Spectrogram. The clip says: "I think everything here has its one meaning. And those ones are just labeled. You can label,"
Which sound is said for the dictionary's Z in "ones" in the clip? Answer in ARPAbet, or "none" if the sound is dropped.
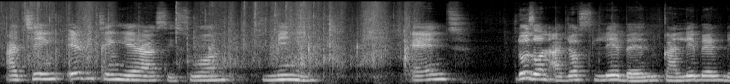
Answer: none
